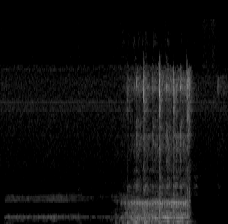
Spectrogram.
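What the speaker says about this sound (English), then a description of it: "So then we're going to start sewing." A sewing machine stitches a scant quarter-inch seam through flying-geese quilt pieces, running in a short, steady, close burst of rapid needle chatter after a low motor hum, then stopping abruptly.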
